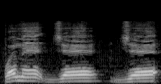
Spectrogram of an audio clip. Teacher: الجيم حرف معطش ويبان فيه الشده والجهر اللي فيه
